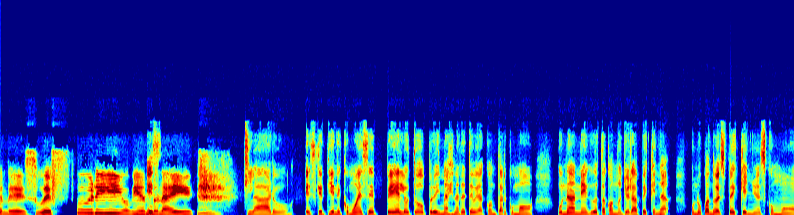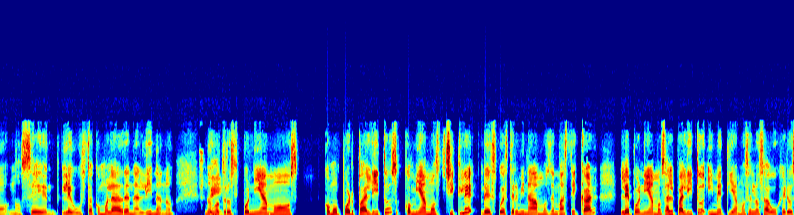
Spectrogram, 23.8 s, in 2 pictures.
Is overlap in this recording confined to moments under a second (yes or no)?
yes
